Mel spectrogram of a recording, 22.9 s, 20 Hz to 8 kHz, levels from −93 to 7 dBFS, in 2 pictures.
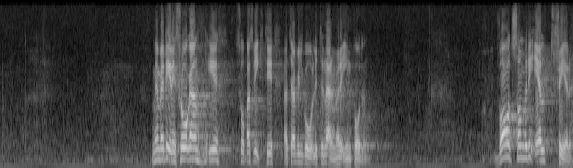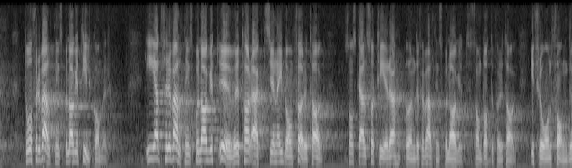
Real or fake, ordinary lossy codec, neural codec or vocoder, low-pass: real; none; none; 7.2 kHz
